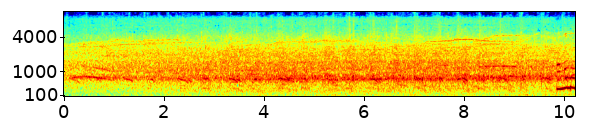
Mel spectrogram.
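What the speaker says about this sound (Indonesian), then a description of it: "Mari kita berikan tepuk tangan yang meriah untuk generasi 10" An audience at a graduation concert applauds in a steady, dense wash of clapping that holds at an even level for about ten seconds, with faint cheering mixed in.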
